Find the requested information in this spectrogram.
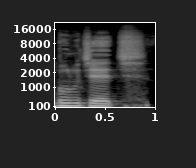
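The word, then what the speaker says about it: Buttigieg: And I'm thinking about I don't know like on a them side like Pete Budic. That's how you say his name. Pete Buddha Judge.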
